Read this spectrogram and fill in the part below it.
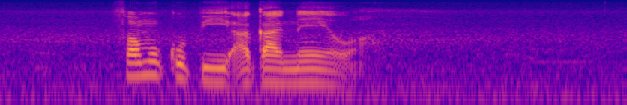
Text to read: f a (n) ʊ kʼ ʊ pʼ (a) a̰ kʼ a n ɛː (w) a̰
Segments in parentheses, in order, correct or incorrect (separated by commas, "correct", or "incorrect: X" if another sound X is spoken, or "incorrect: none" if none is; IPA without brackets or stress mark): incorrect: m, incorrect: i, correct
